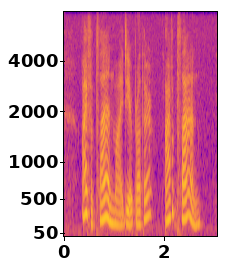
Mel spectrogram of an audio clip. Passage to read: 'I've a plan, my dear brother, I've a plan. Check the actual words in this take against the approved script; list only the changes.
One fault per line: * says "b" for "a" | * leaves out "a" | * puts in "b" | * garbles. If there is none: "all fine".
all fine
